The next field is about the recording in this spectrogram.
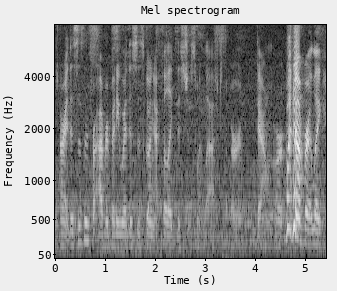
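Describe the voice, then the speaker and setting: A woman with a fairly low voice delivers an off-the-cuff spiritual message. She circles back and repeats herself haltingly, with an earnest, cautioning manner. Clear ambient noise runs behind her voice. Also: big pitch swings. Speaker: online tarot reader. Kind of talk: improvised spiritual message to viewers.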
